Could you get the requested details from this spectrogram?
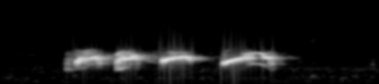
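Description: Four short, thin, muffled laugh bursts with a whistly tone and no depth or crispness, simulating how a laugh sounds with moderate hearing loss.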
